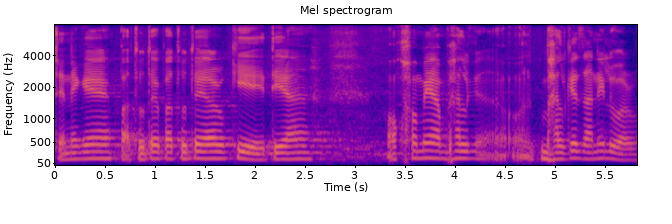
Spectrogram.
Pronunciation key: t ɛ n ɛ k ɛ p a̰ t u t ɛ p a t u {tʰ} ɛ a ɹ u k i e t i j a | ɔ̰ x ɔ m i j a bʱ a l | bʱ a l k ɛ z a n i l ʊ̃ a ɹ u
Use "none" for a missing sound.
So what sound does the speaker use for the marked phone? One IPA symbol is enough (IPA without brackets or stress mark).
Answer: t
